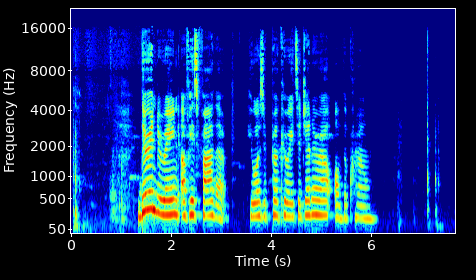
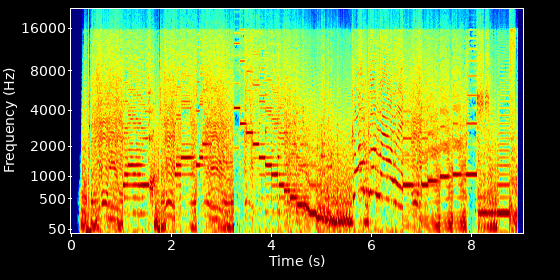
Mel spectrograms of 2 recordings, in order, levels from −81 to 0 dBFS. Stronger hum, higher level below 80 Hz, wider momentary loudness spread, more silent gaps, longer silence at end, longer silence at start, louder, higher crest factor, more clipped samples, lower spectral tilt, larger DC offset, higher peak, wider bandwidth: neither; second, -60 dBFS vs -16 dBFS; first, 19 LU vs 2 LU; neither; first, 0.55 s vs 0.15 s; about the same, 0.05 s vs 0.15 s; second, -16 LUFS vs -1 LUFS; first, 18 dB vs 2 dB; second, under 0.1% vs 30%; about the same, -4 dB/octave vs -3 dB/octave; neither; about the same, -2 dBFS vs 0 dBFS; second, 16.5 kHz vs over 20 kHz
